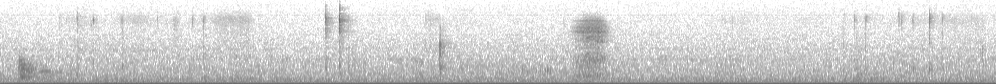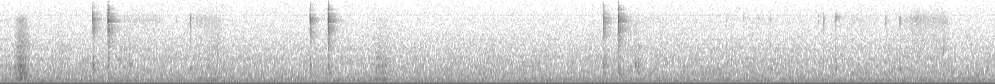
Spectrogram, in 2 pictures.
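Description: Quiet, scattered clicks of typing on a computer keyboard as values are entered, a few keystrokes at a time with pauses between, faint against a low background hum. No one speaks.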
